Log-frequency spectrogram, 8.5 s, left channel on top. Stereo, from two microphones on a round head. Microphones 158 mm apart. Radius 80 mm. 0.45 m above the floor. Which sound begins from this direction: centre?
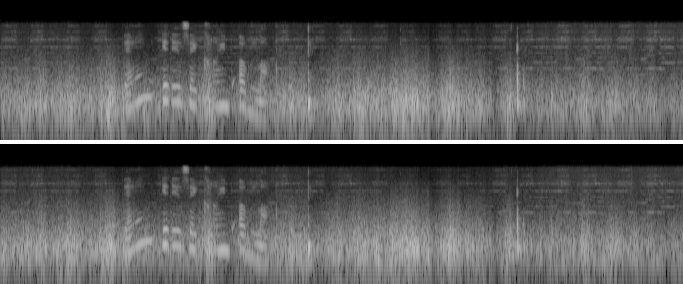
A woman speaking, at 1.5 s.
